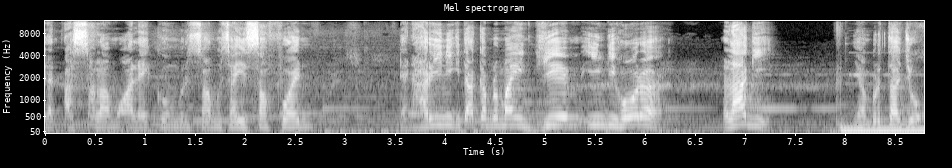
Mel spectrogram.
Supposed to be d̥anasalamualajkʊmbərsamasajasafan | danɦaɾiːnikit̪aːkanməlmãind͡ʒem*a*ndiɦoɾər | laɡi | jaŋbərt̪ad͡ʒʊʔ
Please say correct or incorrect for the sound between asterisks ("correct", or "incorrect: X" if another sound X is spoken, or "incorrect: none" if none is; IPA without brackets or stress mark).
incorrect: i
